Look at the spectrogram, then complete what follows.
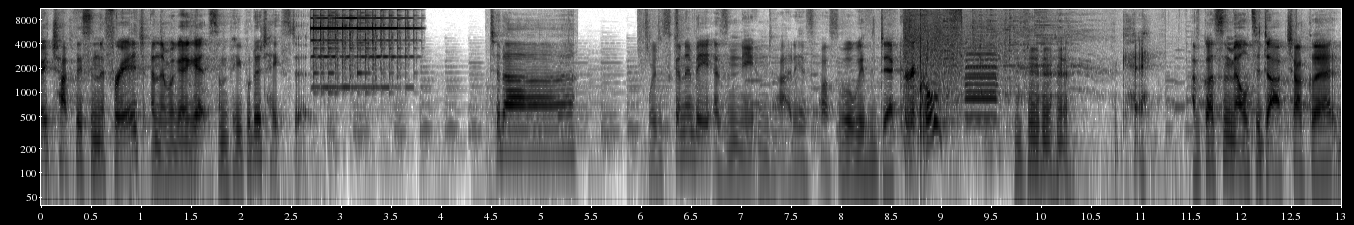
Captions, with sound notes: I'm gonna go chuck this in the fridge and then we're gonna get some people to taste it. (alarm bell rings) Tada! We're just gonna be as neat and tidy as possible with decorat-- oof (car honk)(laughs) okay. I've got some melted dark chocolate.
